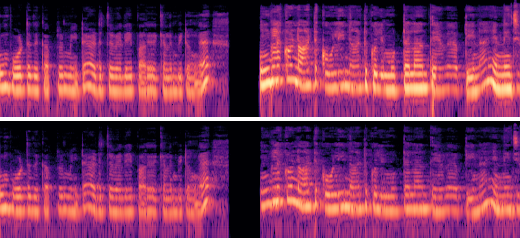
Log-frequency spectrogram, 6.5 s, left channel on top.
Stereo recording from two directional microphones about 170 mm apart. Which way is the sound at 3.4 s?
65° left (ahead or behind).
